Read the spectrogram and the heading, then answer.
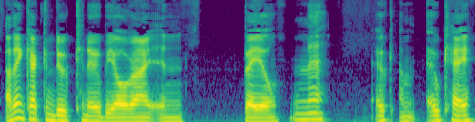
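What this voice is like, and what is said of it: Usual voice. Nothing is said of it.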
